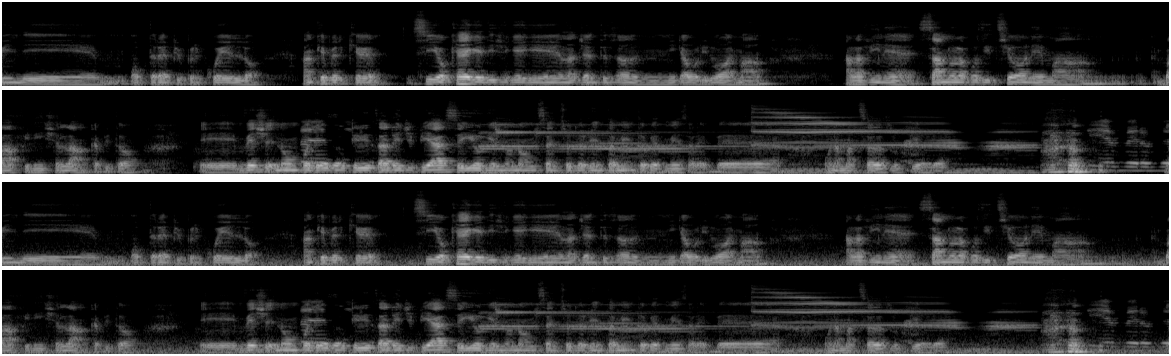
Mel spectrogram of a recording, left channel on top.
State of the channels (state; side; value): noise; right; rumble, 14 dB below the sound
